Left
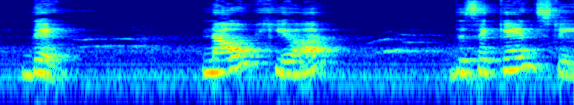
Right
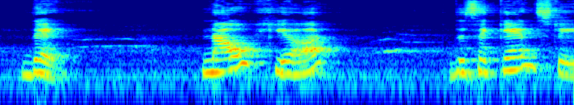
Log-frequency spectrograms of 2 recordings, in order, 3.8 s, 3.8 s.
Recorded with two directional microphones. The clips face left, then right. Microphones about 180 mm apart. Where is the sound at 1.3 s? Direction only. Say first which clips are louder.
Right 3 dB; 45° right (ahead or behind).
